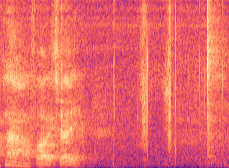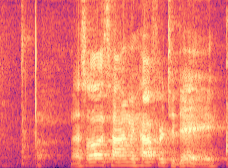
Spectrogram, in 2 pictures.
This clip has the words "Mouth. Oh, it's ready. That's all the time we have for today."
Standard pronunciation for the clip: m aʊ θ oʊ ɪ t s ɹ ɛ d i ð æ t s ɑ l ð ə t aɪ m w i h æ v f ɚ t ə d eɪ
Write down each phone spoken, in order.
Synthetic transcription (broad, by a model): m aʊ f oʊ ɪ t s ɹ ɛ d i ð æ t s ɑ l ð ə t aɪ m w i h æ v f ɚ t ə d eɪ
